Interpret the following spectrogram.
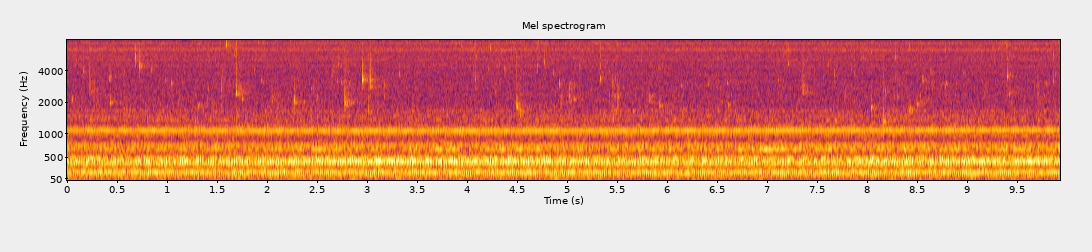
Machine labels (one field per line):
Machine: pump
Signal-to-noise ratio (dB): 6 dB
